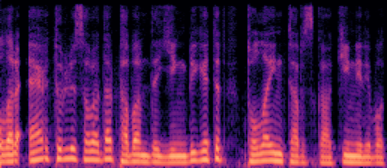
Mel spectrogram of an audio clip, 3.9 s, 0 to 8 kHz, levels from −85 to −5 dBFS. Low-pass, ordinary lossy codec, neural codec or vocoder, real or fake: 7.2 kHz; Opus, 32 kbps; codec, 16 kHz in and 24 kHz out, 0.9 kbps, LongCat-Audio-Codec, four codebook decoder; fake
